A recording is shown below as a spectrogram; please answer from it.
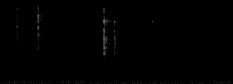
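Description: A handful of small, sharp clicks, about six in two seconds, the loudest about a second in, over a faint, steady low hum.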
